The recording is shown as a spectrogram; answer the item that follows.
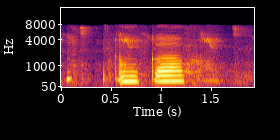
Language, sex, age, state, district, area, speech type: Santali, female, 18-30, West Bengal, Malda, rural, spontaneous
